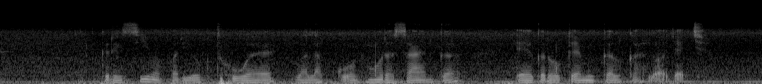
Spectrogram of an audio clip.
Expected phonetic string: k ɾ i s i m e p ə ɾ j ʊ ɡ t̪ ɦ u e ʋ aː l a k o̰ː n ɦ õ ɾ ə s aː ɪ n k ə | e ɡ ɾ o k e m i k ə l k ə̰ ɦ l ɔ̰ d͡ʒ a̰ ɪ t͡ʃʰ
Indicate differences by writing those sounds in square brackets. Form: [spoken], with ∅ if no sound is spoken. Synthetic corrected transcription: k ɾ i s i m e p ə ɾ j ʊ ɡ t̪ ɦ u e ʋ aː l a k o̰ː n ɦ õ ɾ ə s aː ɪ n k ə | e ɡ ɾ o k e m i k ə l k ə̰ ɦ l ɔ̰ d͡ʒ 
